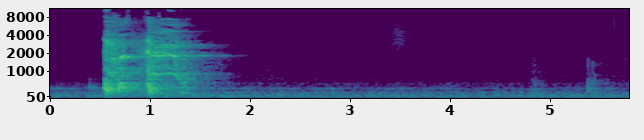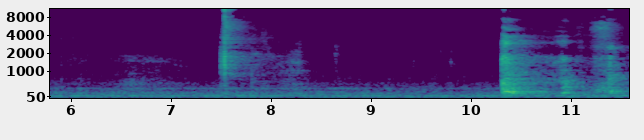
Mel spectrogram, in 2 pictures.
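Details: Real, intense chain-smoking session: a woman smokes 2 cigarettes in a row, holding them in her mouth mostly hands-free. Harsh, heavy coughing bouts with throat clearing and quiet pauses. Smoker's cough, with occasional spitting.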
